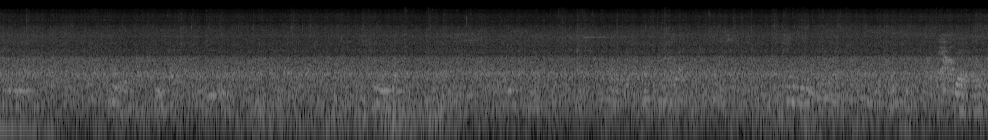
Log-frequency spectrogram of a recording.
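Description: Steady rain falling, an even, unbroken hiss.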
